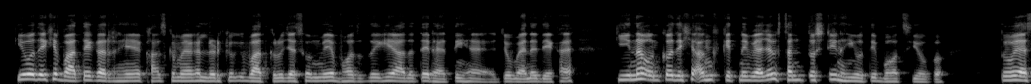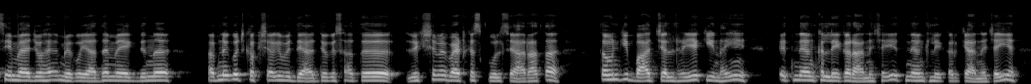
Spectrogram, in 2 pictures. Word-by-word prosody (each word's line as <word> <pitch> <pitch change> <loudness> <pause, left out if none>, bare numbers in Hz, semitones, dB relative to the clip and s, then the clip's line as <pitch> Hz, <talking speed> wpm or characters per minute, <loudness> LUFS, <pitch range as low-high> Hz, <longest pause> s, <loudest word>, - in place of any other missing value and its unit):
कि 230 - +2
वो 240 0 +9
देखिए 235 +2 +3
बातें 185 0 +2
कर 180 -2 +4
रहे 155 +1 -5
हैं, 165 - -1
ख़ासकर 155 +2 -7
मैं 160 -1 0
अगर 165 +1 0
लड़कियों 160 +1 -3
की 175 - -7
बात 150 -3 +2
करूँ 150 +1 -3
जैसे 155 +2 -1
उनमें 165 0 -2
ये 175 - +4
बहुत 150 -1 -5
देखिए 160 +2 -2
आदतें 150 +1 0
रहती 135 +2 -4
हैं 120 -4 -7
जो 140 0 -3
मैंने 135 +1 0
देखा 135 +2 -4
है - - -2 0.4
कि 215 0 0
ना 250 +3 +6
उनको 210 0 +1
देखिए 200 -1 0
अंक 205 +3 0
कितने 195 -1 -1
भी 185 - +2
आ - - +6
जाएँ 235 +6 +2
संतुष्टि 205 0 -1
नहीं 165 -5 -2
होती 155 +2 -4
बहुत 135 -2 -6
सियों 130 -2 -8
को। 120 - -8 0.6
तो 195 +1 +1
ऐसे 195 +2 +5
मैं 185 -3 +4
जो 185 0 0
है 190 +2 0
मेरे 175 -4 0
को 165 - -2
याद 155 0 +1
है 185 - +3
मैं 180 -1 +3
1 165 -1 0
दिन 175 +2 -2 0.5
अपने 210 +4 +2
कुछ 235 +1 +2
कक्षा 195 0 -1
के 200 - 0
विद्यार्थियों 170 -3 -1
के 175 - -3
साथ 170 0 -7 0.5
रिक्शे 175 +6 -3
में 220 - 0
बैठ 180 -1 +4
के 185 - -1
स्कूल 165 -3 -5
से 160 - -3
आ 135 - +1
रहा 155 +2 0
था। 195 - +5 0.5
तब 220 - +4
उनकी 230 +1 0
बात 170 -1 +1
चल 175 0 +2
रही 170 +3 -2
है 210 - +5
कि 190 - 0
नहीं 175 +6 -2 0.4
इतने 205 - 0
अंक 190 0 +1
लेकर 175 -2 +2
आने 145 +1 0
चाहिए, 180 +7 -4
इतने 195 -4 -3
अंक 175 0 -1
लेकर 160 -2 -5
के 155 - -1
आने 135 +1 -1
चाहिए। 190 +8 0
175 Hz, 255 wpm, -24 LUFS, 155-195 Hz, 0.6 s, वो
